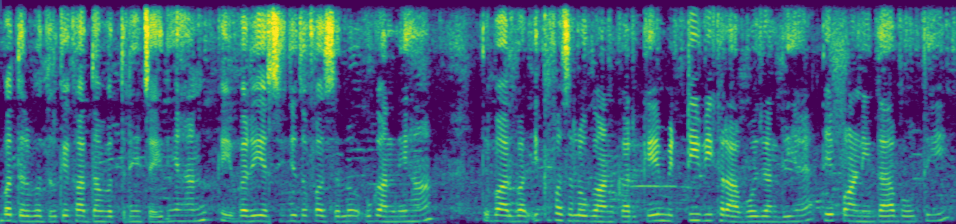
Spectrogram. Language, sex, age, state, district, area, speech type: Punjabi, female, 30-45, Punjab, Gurdaspur, urban, spontaneous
